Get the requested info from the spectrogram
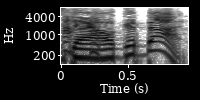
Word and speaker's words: Gal Gadot: I have not, because that's not how her name is pronounced. She says Gal Gadot.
